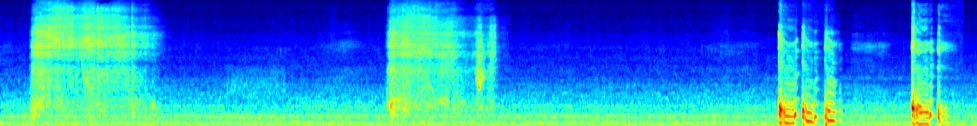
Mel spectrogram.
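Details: Female with a cold: long breathy sniffs or sneezes, then two bursts of short, harsh coughs with a barking quality.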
